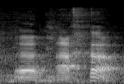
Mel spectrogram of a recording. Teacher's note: quite a lot of people can make this velar fricative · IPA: [ɑxɑ]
